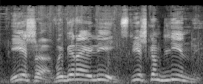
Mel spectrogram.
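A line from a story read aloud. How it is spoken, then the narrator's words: Shouted. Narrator (Russian): крикнул я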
